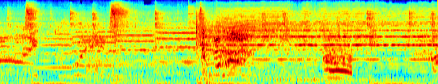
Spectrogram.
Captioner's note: shouting; grunts; screaming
